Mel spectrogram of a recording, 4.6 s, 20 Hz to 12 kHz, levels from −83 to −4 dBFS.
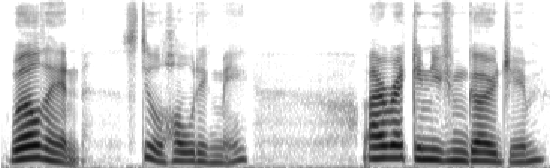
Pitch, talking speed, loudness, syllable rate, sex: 185 Hz, 120 wpm, -17 LUFS, 4.1 syllables/s, female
